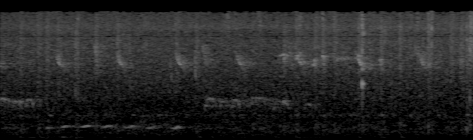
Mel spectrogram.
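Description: Background birds calling: short high falling chirps repeated about once or twice a second, with a low run of quick notes in the first few seconds.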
